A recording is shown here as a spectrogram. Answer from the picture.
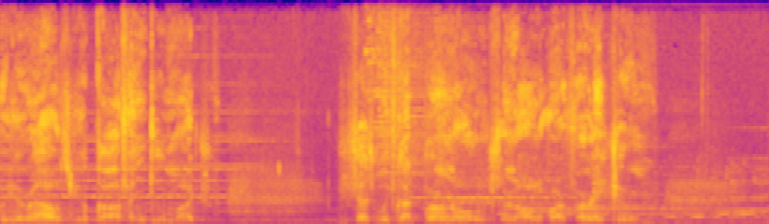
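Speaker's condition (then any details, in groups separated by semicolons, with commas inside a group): Laryngectomy; total laryngectomy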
